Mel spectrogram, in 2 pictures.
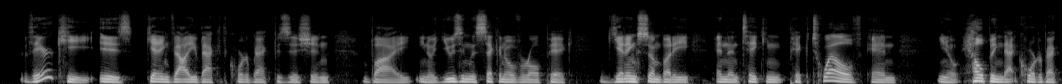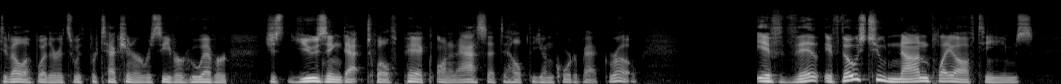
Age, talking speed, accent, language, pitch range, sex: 20-39, 170 wpm, American, English, 110-125 Hz, male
